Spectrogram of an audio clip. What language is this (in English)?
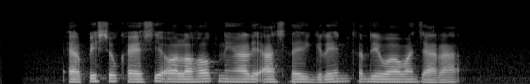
Sundanese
